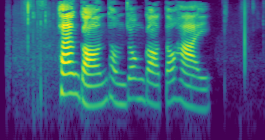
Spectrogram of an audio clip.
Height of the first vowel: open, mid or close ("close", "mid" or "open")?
mid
